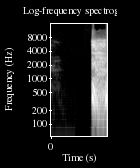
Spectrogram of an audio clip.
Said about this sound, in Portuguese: Eu vou pedir desculpa aqui algumas vezes pela minha tosse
